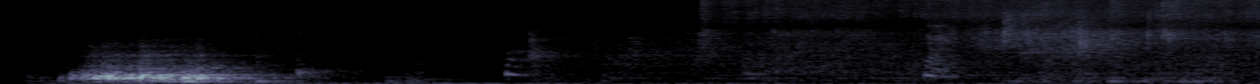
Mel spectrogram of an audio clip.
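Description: After a short low rumble and a couple of soft knocks, a shower bursts on and keeps spraying with a steady, hissing rush until the end, rinsing off foam.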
